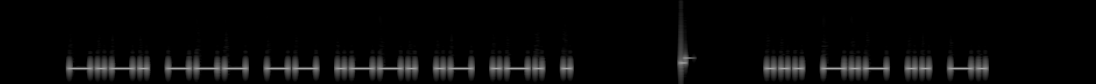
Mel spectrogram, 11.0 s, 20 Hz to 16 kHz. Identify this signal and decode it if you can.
Morse code, heard as a keyed tone, about 17 wpm, 700 Hz. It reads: COMPARE SKIN
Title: Sentences from Top 1300 Words - New Word Drill Alt - 17wpm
